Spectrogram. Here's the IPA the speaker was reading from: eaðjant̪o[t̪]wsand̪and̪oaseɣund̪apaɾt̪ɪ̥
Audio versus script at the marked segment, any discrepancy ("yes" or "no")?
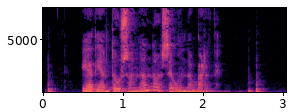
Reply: yes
